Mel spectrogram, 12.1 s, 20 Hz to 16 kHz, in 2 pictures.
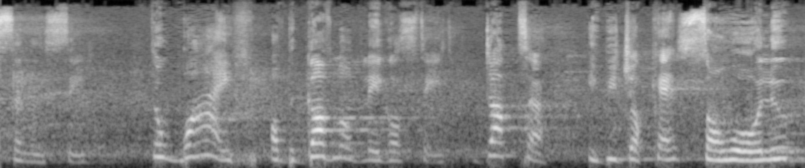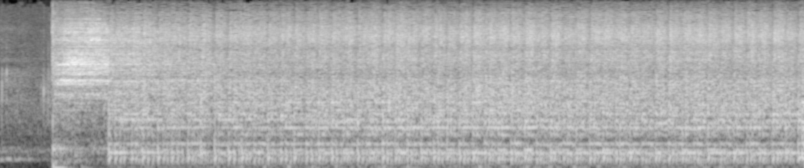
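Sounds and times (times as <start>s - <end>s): band music: 6.4s - 12.0s
busy drumming: 6.4s - 12.0s
steady held notes: 6.4s - 12.0s.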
